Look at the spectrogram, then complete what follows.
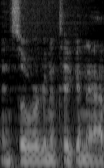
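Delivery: soft, tired murmur. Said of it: "my voice is tired".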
